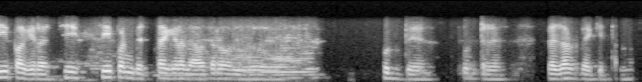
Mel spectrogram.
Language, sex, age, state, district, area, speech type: Kannada, male, 18-30, Karnataka, Davanagere, rural, conversation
